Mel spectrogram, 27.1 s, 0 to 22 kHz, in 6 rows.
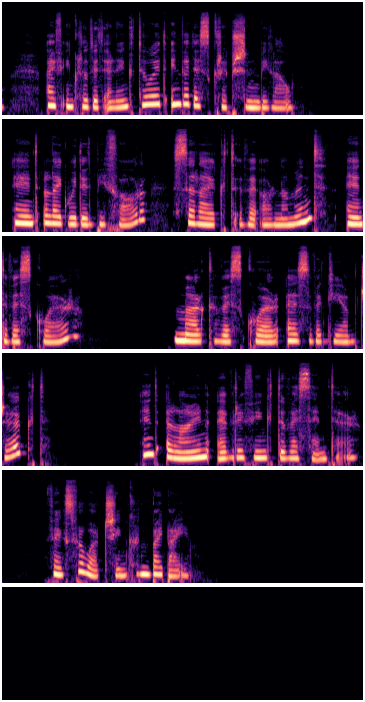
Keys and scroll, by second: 0.1-4.1 typing, 0.3 ctrl+h, 4.2 ctrl+d.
